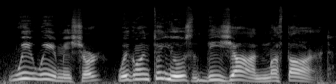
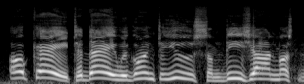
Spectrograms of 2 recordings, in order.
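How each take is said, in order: First: Lightly hammed-up French accent; a playful fake French chef, slowed down; mock French accent. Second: Hammy fake Italian accent, high and loud; mock Italian accent. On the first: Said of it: "Let's do French". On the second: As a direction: playfully ham up a fake Italian chef. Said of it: "Wrong accent".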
